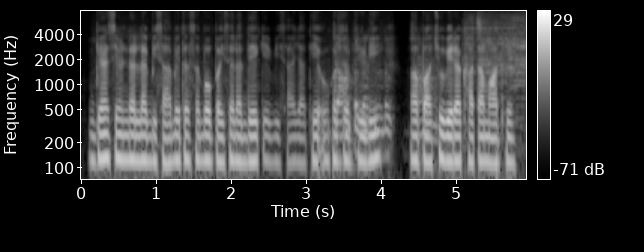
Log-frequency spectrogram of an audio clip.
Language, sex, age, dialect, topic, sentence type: Chhattisgarhi, male, 18-24, Western/Budati/Khatahi, banking, statement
